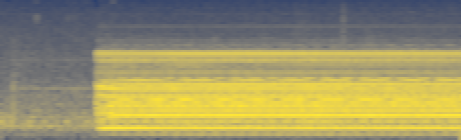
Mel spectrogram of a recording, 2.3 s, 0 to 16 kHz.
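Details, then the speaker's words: Bearcat BC-210 scanner recovered from a dumpster, fed about 3–4 microvolts from a service monitor: loud, steady, even-pitched buzz holds constant; very noisy on weak signal, power supply ripple checked next, cause not yet found. "And I'm getting uh a lot of noise here. That doesn't sound good."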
